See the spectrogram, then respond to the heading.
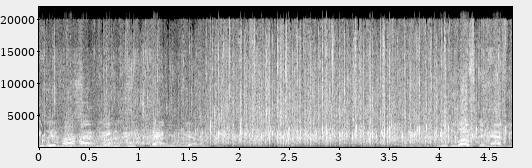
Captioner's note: audience clapping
